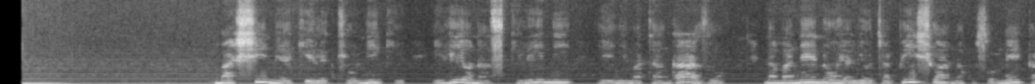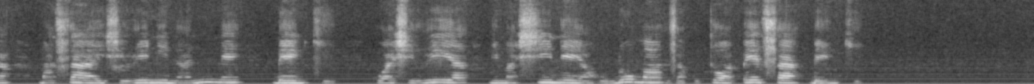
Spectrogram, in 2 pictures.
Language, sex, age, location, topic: Swahili, female, 18-24, Dar es Salaam, finance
